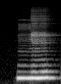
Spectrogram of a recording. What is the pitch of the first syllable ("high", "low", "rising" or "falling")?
high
